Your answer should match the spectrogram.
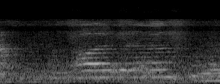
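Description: A young girl's voice in a drawn-out, sing-song tone: one long vocal phrase with held notes, starting about half a second in.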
